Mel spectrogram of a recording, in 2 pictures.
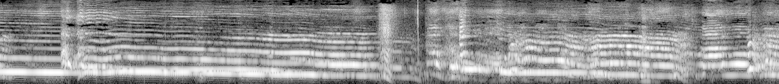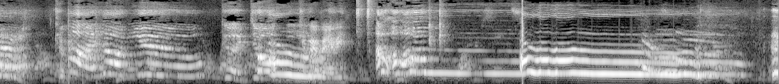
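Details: Pet Alaskan Malamute named Trixie howling together with her household, drawn-out falling howls broken by short wavering yips and voices, then a final long descending howl.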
